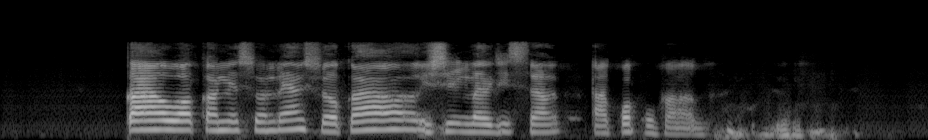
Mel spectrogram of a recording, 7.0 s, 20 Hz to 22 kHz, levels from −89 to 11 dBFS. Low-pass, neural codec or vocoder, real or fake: 7.2 kHz; codec, 16 kHz, 1 kbps, FreqCodec, larger model; fake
